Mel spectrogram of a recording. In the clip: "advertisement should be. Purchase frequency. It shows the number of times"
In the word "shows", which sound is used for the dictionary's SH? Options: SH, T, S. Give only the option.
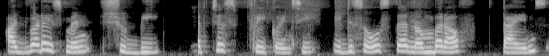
S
